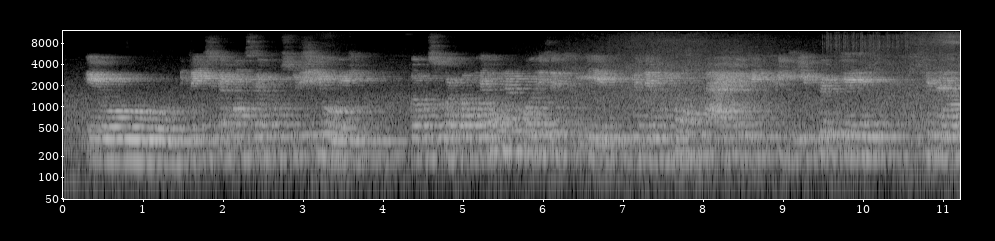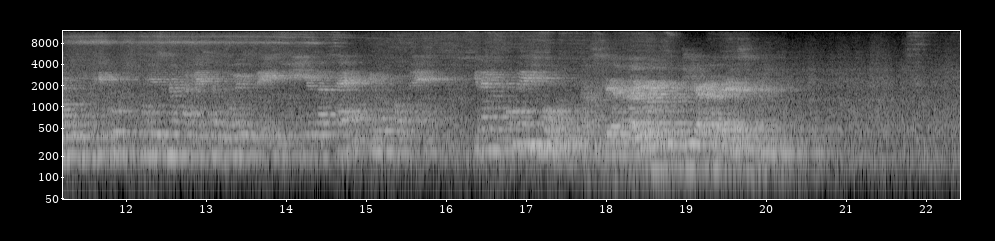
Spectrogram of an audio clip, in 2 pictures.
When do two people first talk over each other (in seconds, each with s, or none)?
none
